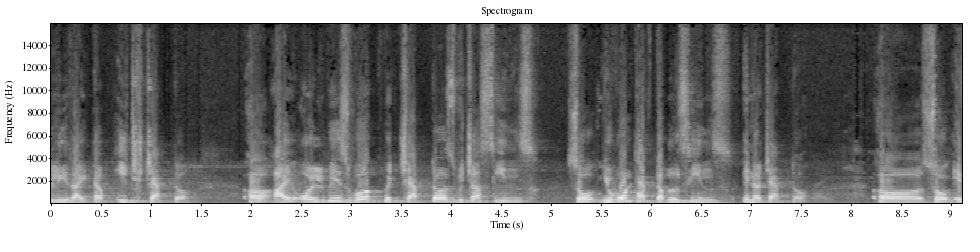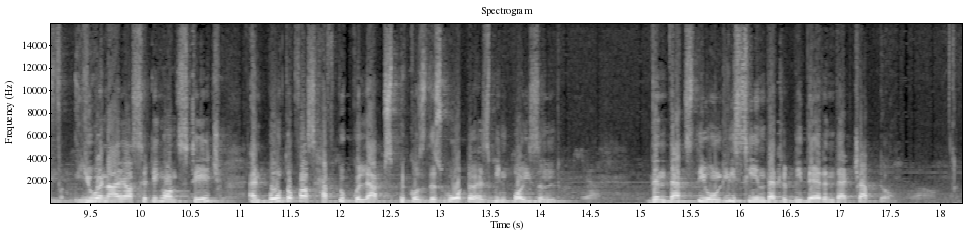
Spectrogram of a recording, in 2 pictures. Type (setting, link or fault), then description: setting, live audience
